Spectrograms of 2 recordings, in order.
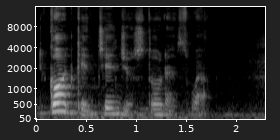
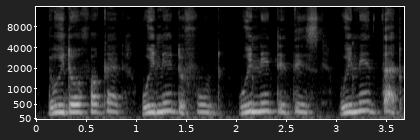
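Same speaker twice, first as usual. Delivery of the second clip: loud, higher whiny demands of the people; complaining crowd; 5 semitones higher, 5 dB louder than usual. Acted. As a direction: whine at Moses loudly, all demands. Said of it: "Complaining to Moses".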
